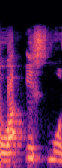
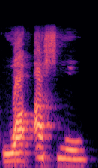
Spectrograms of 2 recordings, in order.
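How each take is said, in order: First: An 'i' vowel is sounded before 'smu'. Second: An 'a' vowel is sounded before 'smu'. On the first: "Dia dibaca wa ismu saja salah" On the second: "Jangan dibaca wa asmu"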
